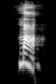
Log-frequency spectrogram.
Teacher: The fourth tone falls from high to low pitch. It's the same as the English negation word no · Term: falling tone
